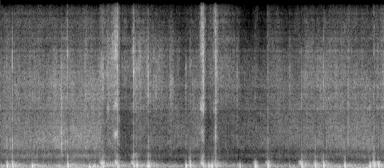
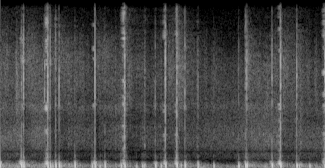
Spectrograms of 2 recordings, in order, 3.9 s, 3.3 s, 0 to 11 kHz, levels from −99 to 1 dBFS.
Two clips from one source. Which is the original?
second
